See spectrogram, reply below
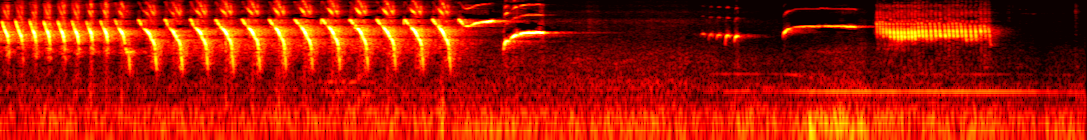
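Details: Loud canary song used as a training lure for young birds: a fast, rhythmic trill of about a dozen sharp repeated notes, then a single whistle and a short buzzy burst.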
